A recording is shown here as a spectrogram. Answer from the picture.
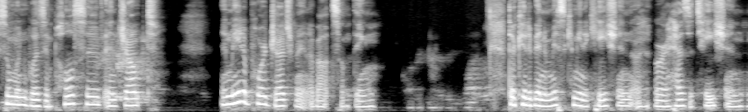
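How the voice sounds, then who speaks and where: A woman speaks with a dark, mellow tone at a fairly low pitch. Her somewhat breathy voice moves at a moderate pace with lively intonation. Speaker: tarot reader. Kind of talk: tarot reading for viewers. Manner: casual, conversational.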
